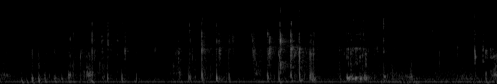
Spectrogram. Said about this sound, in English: hold on, I need a sip of coffee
